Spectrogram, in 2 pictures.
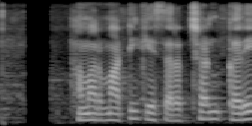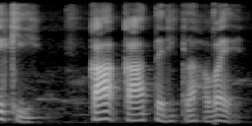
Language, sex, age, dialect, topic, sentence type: Chhattisgarhi, female, 18-24, Western/Budati/Khatahi, agriculture, question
